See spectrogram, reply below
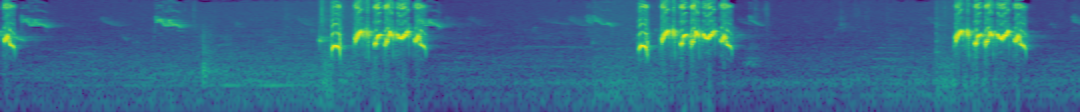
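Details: Red-whiskered bulbul singing competitively for training, delivering loud bubbling phrases roughly every three seconds, each a rapid string of rising and falling whistles, with faint short calls between.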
